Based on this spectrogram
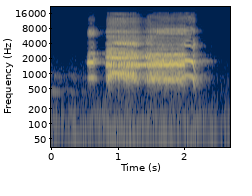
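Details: Rooster crowing: a short opening note, then one long, loud, harmonically rich crow held steady for over a second and ending in a brief falling tail; no other sounds.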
